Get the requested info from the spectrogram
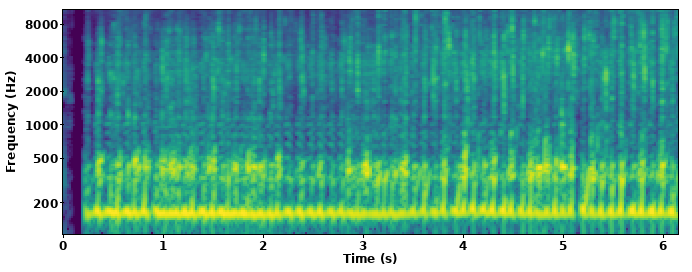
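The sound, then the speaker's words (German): Steady bubbling through a tube set in the middle of a half-filled vessel of water, blown while humming as a vocal-fold exercise, a rapid, continuous stream of small bursts over a sustained low hum from the voice, fairly loud, with no talking. “Hälfte mit Wasser, steckst den Schlauch, so mittig im Wasserbereich sollte dann platziert sein, schaust, dass dein Kinn im 90-Grad-Winkel zu deinem Hals ist, also einfach eine schöne, aufrechte Kopfhaltung und dann blubberst du einfach drauf los, so.”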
